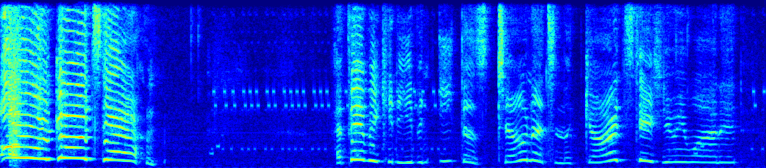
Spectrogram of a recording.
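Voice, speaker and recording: Squeaky and extremely high in pitch, a put-on character voice speaks in a playful tone at a fairly slow pace, with long, frequent pauses. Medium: game stream. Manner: perky, playful.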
